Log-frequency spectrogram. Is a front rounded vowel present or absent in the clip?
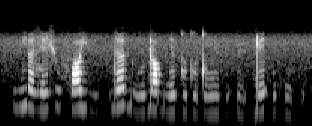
present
